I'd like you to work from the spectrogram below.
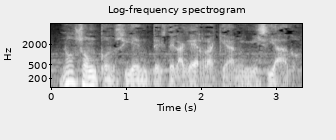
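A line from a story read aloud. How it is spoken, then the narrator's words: Muttered to himself. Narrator (Spanish): murmuró para sus adentros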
